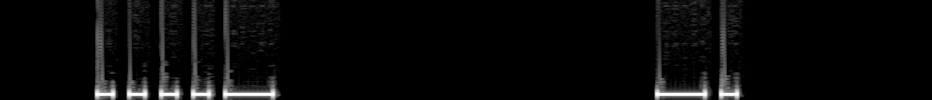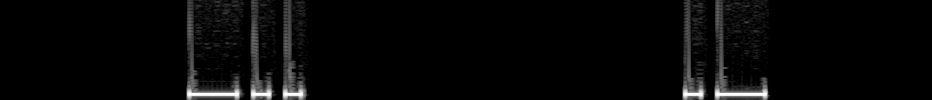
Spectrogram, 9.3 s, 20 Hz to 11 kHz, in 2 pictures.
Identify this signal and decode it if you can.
Morse code, heard as a keyed tone, about 15 wpm, spaced as for 4 wpm, 700 Hz. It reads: 4NDA
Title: USA Call Signs - 6 Characters - 8x Character Spacing - 15wpm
